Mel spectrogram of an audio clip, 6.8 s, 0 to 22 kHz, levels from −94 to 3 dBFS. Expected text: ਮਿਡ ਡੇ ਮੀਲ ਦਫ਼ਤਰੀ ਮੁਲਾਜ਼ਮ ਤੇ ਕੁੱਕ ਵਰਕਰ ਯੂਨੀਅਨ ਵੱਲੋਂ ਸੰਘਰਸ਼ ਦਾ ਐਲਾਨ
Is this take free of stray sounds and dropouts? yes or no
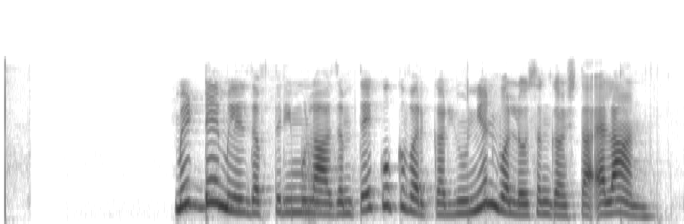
yes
